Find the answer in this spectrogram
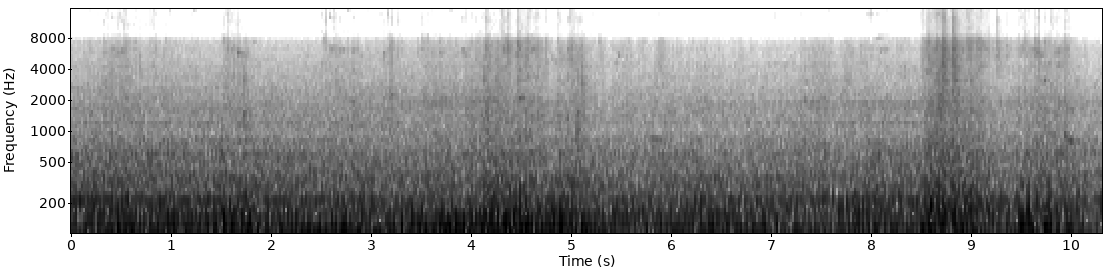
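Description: Interior running noise of a New Flyer Xcelsior XDE60 articulated diesel-electric hybrid bus under way: a steady low drivetrain hum with road noise. There is a brief louder burst of noise near the end.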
